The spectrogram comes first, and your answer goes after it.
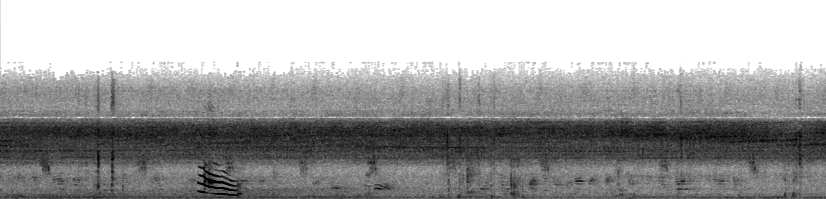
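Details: A single loud, drawn-out meow from a cat, sliding downward in pitch, surrounded by quieter background noise and faint distant voices.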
